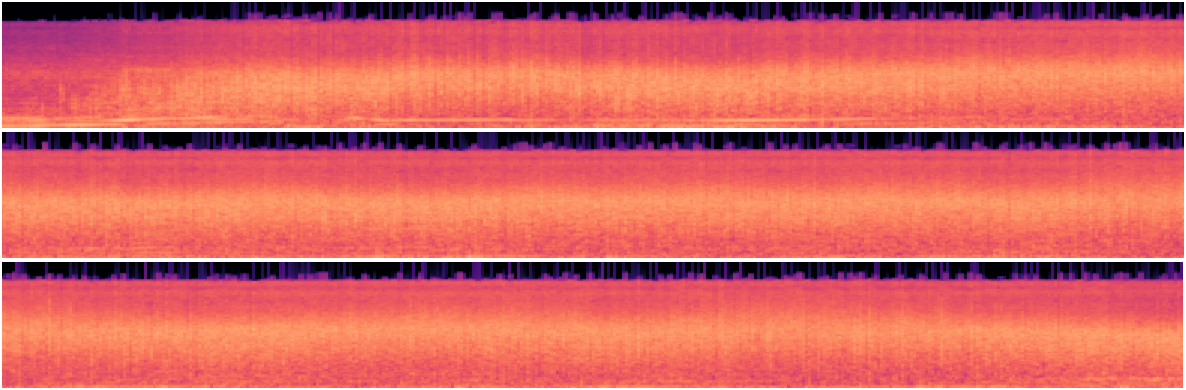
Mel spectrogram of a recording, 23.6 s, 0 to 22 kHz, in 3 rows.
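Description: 2001 Chevrolet Cavalier Z24's 2.4-litre four-cylinder engine launching from a standstill, revving up over the first two seconds and then holding a steady pitch for a few seconds. After that it is largely buried under a loud, steady rush of wind noise on the microphone.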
